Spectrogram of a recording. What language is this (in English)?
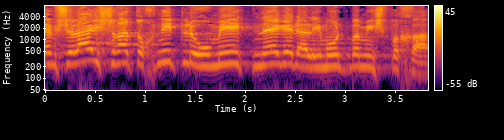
Hebrew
